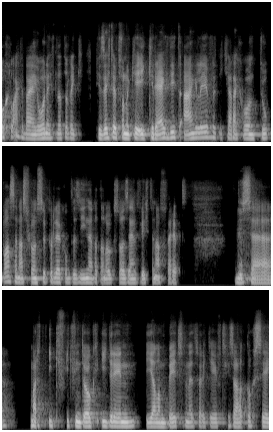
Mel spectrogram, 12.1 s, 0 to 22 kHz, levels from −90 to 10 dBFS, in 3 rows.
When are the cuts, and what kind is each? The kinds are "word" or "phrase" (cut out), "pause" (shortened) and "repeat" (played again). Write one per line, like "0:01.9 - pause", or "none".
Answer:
0:01.3 - pause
